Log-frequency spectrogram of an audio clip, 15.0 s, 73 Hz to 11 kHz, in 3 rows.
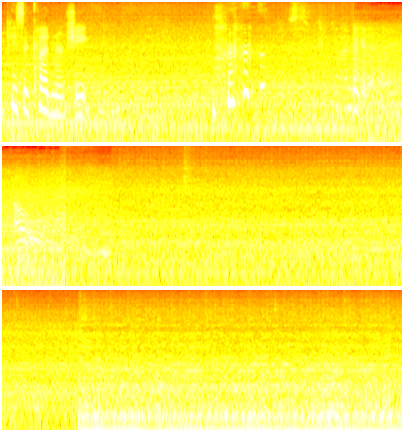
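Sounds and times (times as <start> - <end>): motor humming: 0.0 - 4.5, 11.0 - 15.0.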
